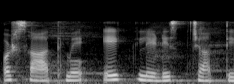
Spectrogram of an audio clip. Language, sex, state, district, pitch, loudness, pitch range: Hindi, female, Punjab, Pathankot, 185 Hz, -17 LUFS, 175-205 Hz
